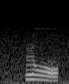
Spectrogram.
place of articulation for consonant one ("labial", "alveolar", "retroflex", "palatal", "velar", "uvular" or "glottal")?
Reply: retroflex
